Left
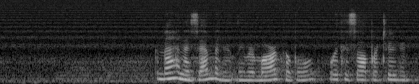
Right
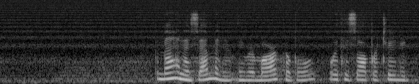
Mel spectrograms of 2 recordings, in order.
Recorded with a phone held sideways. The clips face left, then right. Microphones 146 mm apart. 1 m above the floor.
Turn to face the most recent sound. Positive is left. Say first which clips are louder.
# right 3 dB
turn(degrees=-10)  # may be behind; listen again after turning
